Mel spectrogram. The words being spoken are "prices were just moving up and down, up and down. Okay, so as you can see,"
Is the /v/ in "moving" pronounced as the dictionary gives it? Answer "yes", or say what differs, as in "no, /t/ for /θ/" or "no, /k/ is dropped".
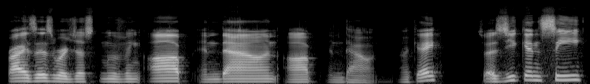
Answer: yes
